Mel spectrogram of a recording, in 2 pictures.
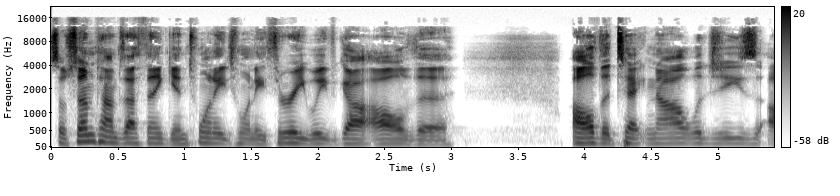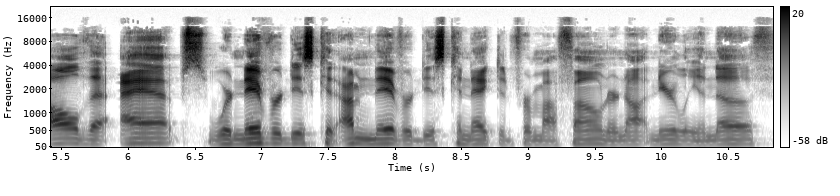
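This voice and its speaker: Monotone, flat delivery in an Appalachian accent at a moderate pace, on a very clean recording with a silent background. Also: man, medium pitch for a man. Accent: Appalachian Kentucky. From eastern Kentucky. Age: 40s. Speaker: pastor. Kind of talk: sermon. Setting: church.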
